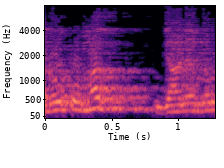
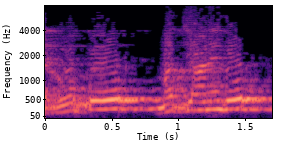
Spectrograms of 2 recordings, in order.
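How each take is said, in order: First: روکو مت joined and raised, pause, then جانے دو; pause after مت. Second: Slow and high, روکو set apart from مت جانے دو; stress on روکو. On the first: Preacher shows it meaning let him go, pause after مت. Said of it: "تو پھر جانے دو". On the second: Preacher shows it meaning stop that man, stress on روکو. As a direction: raise روکو firmly, then slowly مت جانے دو. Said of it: "تو اس کا مطلب اس بندے کو روکو". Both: Shown as a demonstration.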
